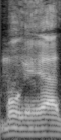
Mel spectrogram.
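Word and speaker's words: Montréal: Montreal, you gotta say it like that because that's how she used to say it, nigga.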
